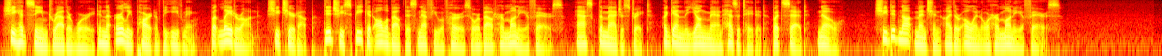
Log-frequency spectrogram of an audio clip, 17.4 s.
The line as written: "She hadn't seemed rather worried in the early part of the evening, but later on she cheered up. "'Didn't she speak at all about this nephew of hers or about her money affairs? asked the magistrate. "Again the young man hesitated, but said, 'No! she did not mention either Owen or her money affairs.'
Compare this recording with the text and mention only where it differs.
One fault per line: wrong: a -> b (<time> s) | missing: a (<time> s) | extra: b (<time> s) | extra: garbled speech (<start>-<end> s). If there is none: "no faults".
wrong: hadn't -> had (0.2 s)
wrong: Didn't -> Did (4.8 s)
